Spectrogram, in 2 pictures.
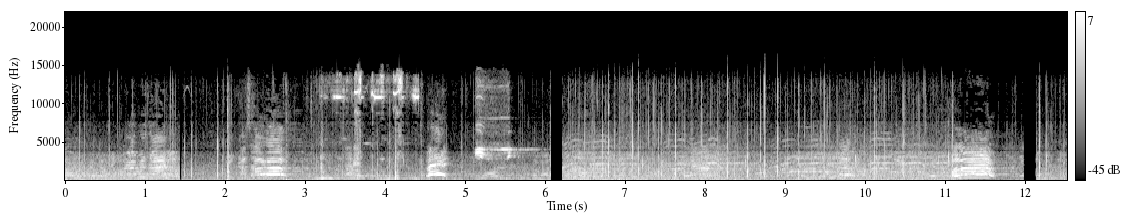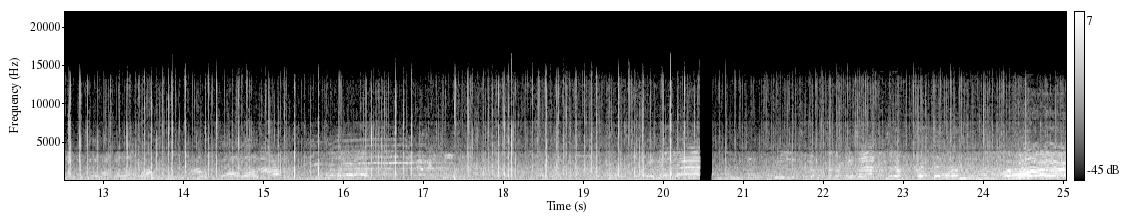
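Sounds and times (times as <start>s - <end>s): players shouting and calling: 0.0s - 25.0s
loud yell: 24.2s - 25.0s.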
